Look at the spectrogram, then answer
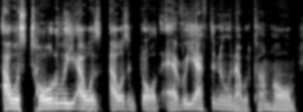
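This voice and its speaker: A man in his forties who grew up in Ecuador talks as a guest, rambling through his memories with plenty of restarts and "like"s. His voice sits at an ordinary middle pitch, and the recording is dry and close. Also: fast talker, mellow, no room sound. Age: 40s. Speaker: guest, comic creator. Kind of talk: casual interview chat.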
